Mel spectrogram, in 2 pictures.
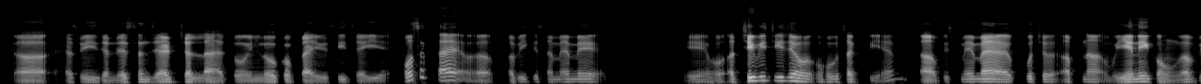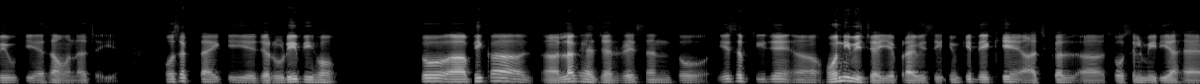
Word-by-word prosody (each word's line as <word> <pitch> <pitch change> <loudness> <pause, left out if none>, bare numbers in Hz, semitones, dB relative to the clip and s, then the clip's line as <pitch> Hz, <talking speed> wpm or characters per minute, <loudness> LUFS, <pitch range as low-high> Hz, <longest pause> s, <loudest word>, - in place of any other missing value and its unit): अ, 95 0 -1 0.2
ऐसी 105 +1 -6
generation 100 +4 -5
Z 105 +1 +2
चल 100 -2 -1
रहा 100 - +2
है, 100 - -5
तो 105 +1 -9
इन 100 - -8
लोगों 105 0 -3
को 105 +1 -6
प्राइवेसी 100 +1 -4
चाहिए। 100 0 -9 0.2
हो 185 - +2
सकता 315 - -6
है 185 +1 +3
अ, 90 0 -8 0.2
अभी 110 +4 -9
के 125 - -18
समय 115 0 -8
में, 125 -1 -4 0.9
ये - - -8
हो 95 +1 -12
अच्छी 160 - +9
भी 185 - +2
चीज़ 170 -2 -2
है, - - +6
हो 135 -3 0 0.2
हो 120 +2 -7
सकती 110 -4 -6
हैं 200 - -12 0.3
अ, 100 -1 +4
इसमें 120 +3 -6
मैं 125 -2 +6
कुछ 125 0 -8
अपना 120 0 -5 0.2
ये 115 +4 +8
नहीं 135 +1 +8
कहूँगा 100 0 -5
व्यू 105 0 -2
कि 100 0 -8
ऐसा 100 +2 -4
होना 95 -1 -5
चाहिए, - - -20 0.5
हो 125 - -2
सकता 155 -3 -3
है 115 -1 -1
कि 110 0 -12 0.2
ये 100 - -2
ज़रूरी 100 +5 +5
भी 120 -2 0
हो। 110 -1 -3 0.9
तो 145 - +2 0.3
अभी 120 +6 +4
का 160 - +2 0.6
अलग 135 +6 +6
है 120 -2 0
जनरेशन 105 +2 -4
तो 100 0 -7 0.3
ये 130 +2 -2
सब 145 0 -1
चीज़ें 125 0 +1
अ, 105 -2 -6
होनी 150 +8 +7
भी 125 -5 +9
चाहिए 95 -1 +2
प्राइवेसी 95 +2 -1
क्योंकि 110 +3 -3
देखिए, 115 0 +3
आजकल 105 +1 -3
अ, 95 0 -6
सोशल 105 +1 -6
मीडिया 100 0 0
है 95 0 -1
110 Hz, 185 wpm, -26 LUFS, 100-120 Hz, 0.9 s, अच्छी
